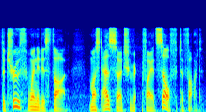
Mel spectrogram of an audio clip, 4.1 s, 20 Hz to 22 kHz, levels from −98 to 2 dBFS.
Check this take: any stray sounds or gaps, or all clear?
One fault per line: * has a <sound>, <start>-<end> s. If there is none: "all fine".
* has a dropout, 2.7-2.9 s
